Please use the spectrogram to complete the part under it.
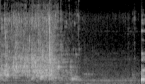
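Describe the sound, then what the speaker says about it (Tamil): Water poured from a copper vessel into a pressure cooker sitting on a gas stove, ready for boiling potatoes: a steady splashing pour that tapers off, then a brief sharp knock at the end. "ஃபஸ்ட்டு ஒரு செம்பு தண்ணி ஊற்றிக்கலாம்."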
